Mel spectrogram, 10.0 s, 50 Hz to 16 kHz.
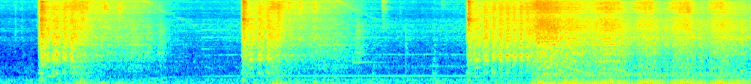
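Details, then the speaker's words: VW Passat 1.8 TSI, used replacement engine of unknown condition just installed: several cranking bursts, then it catches and runs lumpy and uneven with irregular pops, all warning lights on, no knocking; rough running, owner fears timing chain. "So now we know it runs but it doesn't run well and all of the lights are on. At least it's not knocking because that would be a big disaster."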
